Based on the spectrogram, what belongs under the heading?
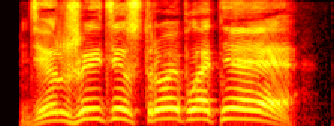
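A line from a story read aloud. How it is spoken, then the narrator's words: Shouted command. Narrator (Russian): крикнул я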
